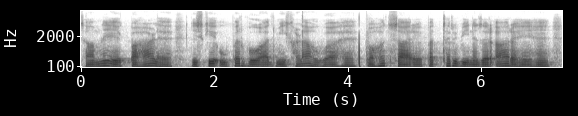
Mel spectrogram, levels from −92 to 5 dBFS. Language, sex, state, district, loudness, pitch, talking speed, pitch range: Hindi, male, Jharkhand, Ranchi, -21 LUFS, 100 Hz, 160 wpm, 95-110 Hz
